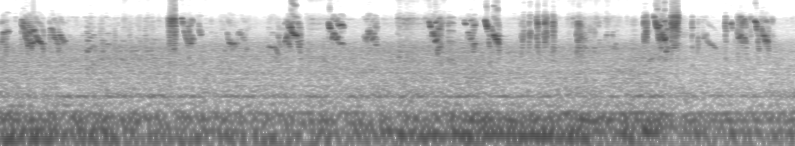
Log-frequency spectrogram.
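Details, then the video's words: Pet budgies keep up a lively run of high chirps and harsher squawks for about eight seconds, with rapid overlapping notes and a steady low hum below. "budgie birds sounds | love birds sounds | parakeet chirping sounds"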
